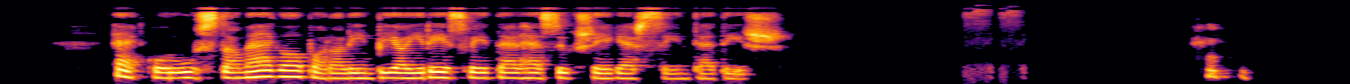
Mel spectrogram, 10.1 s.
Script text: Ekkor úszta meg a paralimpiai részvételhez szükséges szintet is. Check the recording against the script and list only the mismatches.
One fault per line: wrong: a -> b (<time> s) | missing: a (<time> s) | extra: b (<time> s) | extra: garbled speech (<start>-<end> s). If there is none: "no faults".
no faults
